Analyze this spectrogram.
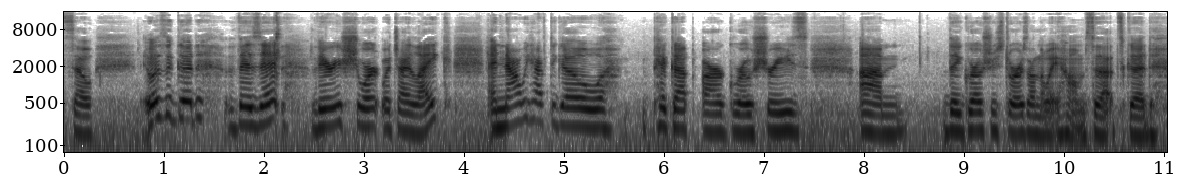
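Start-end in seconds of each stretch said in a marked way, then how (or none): none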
